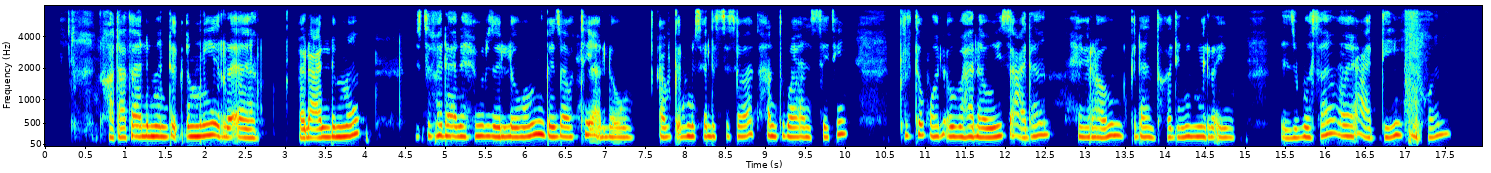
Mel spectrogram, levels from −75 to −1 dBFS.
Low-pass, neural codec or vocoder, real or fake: 7.2 kHz; codec, 16 kHz, 4 kbps, FreqCodec, larger model; fake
